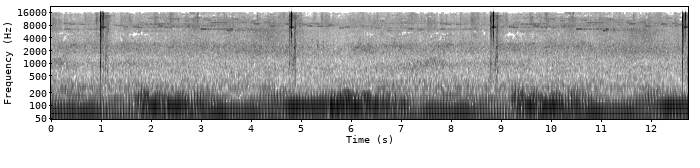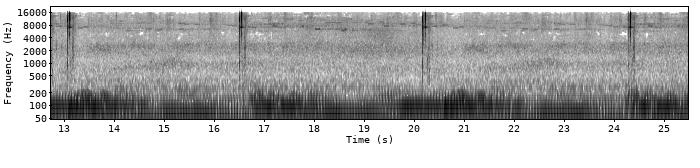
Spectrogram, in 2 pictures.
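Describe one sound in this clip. Short sharp menu clicks sound every few seconds.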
